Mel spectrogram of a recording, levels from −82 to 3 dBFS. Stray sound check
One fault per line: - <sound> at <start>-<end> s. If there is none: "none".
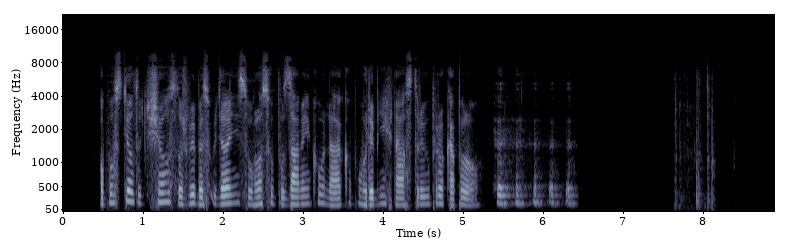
- laugh at 5.4-6.5 s
- thud at 7.6-8.2 s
